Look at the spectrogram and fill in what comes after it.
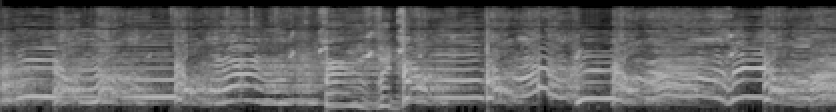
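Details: Small pet dog singing along to its favourite tune, long bending howls and yips sliding up and down above a loud orchestral melody.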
